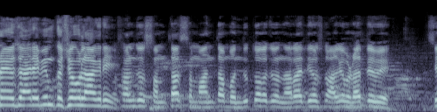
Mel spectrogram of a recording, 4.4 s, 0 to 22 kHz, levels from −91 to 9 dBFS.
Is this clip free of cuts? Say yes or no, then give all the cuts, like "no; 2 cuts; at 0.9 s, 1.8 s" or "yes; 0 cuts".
no; 1 cut; at 1.2 s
